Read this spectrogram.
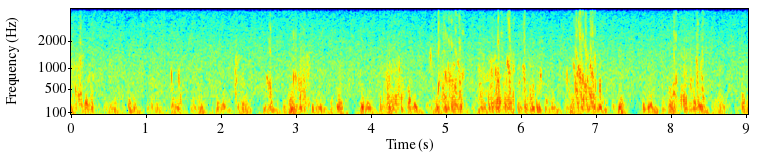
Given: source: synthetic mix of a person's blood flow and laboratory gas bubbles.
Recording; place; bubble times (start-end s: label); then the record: Doppler ultrasound of blood flow; precordium
0.00-0.19 s: bubbles
0.21-0.33 s: bubbles
1.30-1.49 s: bubbles
2.17-2.34 s: bubbles
2.58-2.74 s: bubbles
2.90-3.20 s: bubbles
4.10-4.47 s: bubbles
4.77-5.25 s: bubbles
5.42-5.92 s: bubbles
5.94-6.31 s: bubbles
6.59-7.10 s: bubbles
7.96-8.49 s: bubbles
From the record:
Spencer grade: 3 (all of the cardiac periods contain showers or single bubble signals, but not dominating or overriding the cardiac motion signals); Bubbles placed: anywhere in the cardiac cycle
